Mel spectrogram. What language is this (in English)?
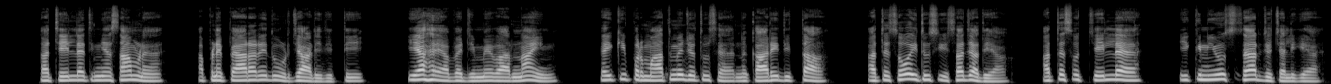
Gaddi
